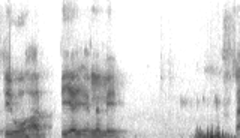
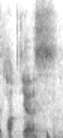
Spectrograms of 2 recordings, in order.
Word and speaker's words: tortilla: my friend told me you don't you don't pronounce it as a tortillas as it is in the spelling but you call it as thought yes that's that's that's the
